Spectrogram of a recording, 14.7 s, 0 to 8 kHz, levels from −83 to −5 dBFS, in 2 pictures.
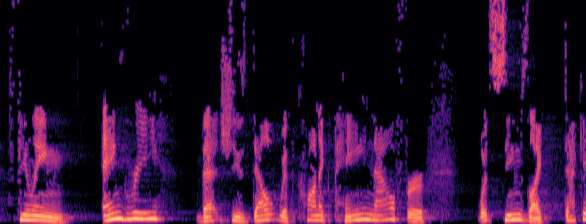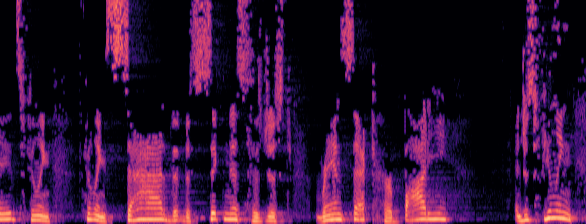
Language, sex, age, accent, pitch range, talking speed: English, male, 30-49, American, 155-225 Hz, 115 wpm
